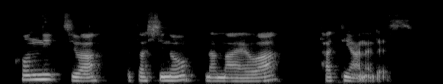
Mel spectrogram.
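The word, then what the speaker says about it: こんにちは: of day right now it's afternoon you'd say konichiwa so I'm gonna announce it again just so you guys can hear it konichiwa and that is again how to say hi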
